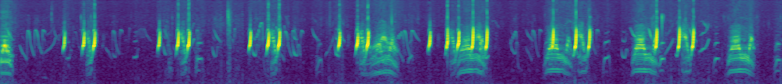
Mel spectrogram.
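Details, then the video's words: Single male quail, kept for hunting, calling in a morning and night sequence. Harsh, squawky, harmonic notes come in clustered bursts about once a second, with softer chatter between them. "Batair ki single awaz single male Quil beautiful sounds morning and night hunting بٹیر کی سنگل آواز"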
